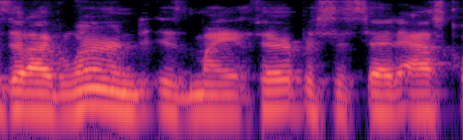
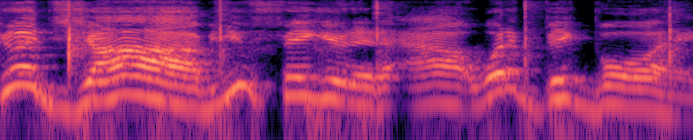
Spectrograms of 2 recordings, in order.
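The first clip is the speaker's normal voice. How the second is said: condescending, sarcastic fake praise tone, "job" drawn out; 4 semitones higher, 4 dB louder than usual. Recounting her reaction when he came back for his forgotten drill, imitating her sarcastic praise. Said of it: "starts sarcastically clapping her hands and goes".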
